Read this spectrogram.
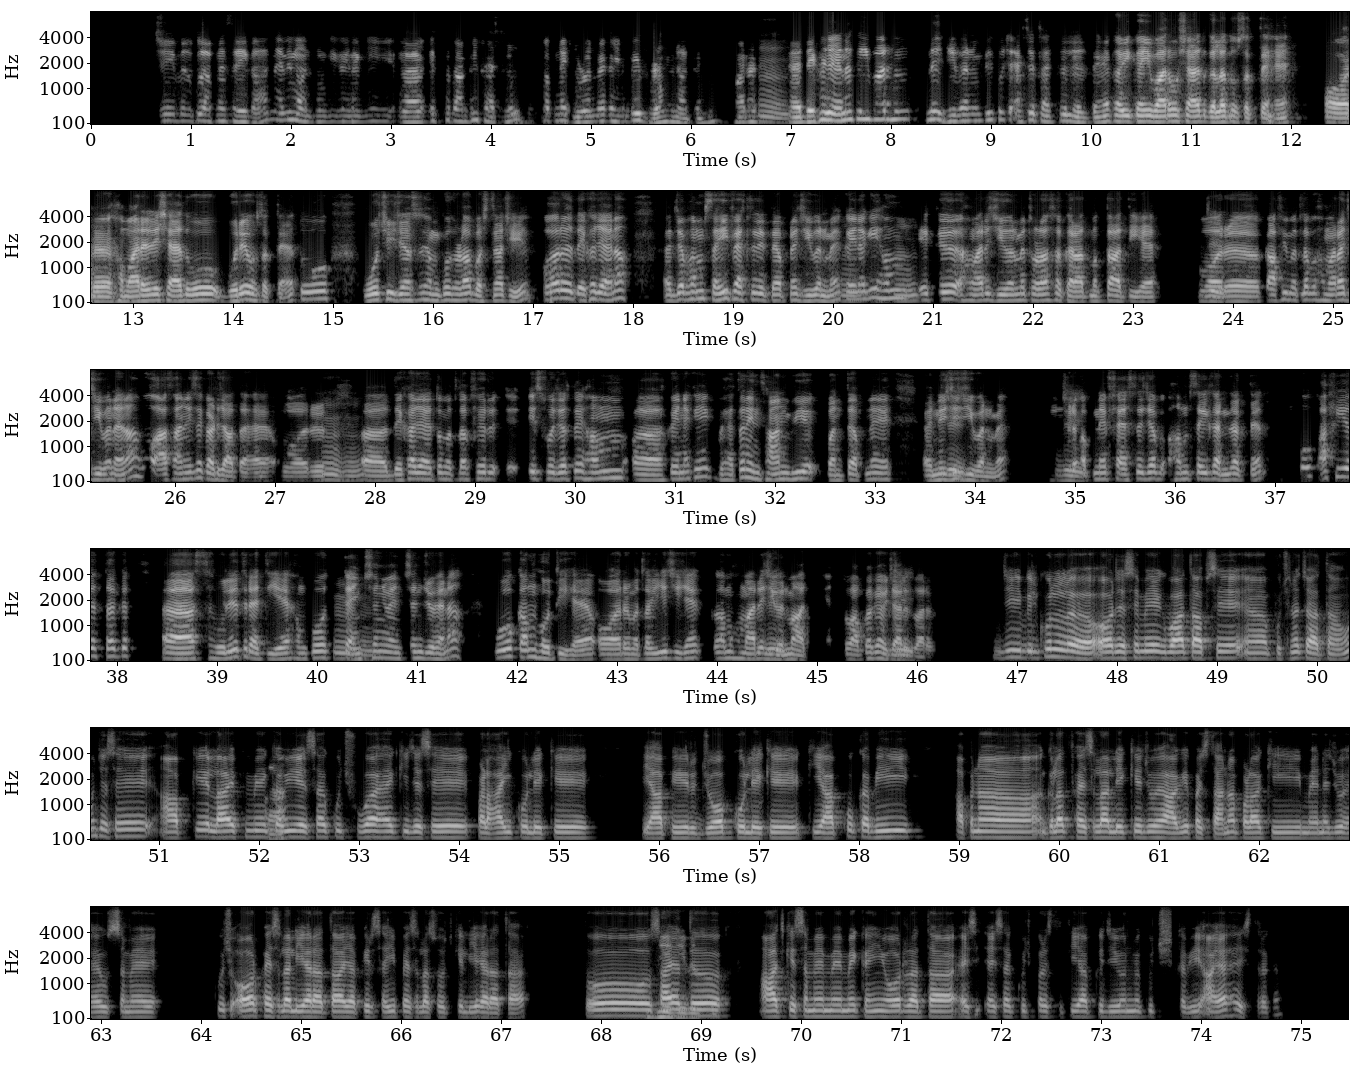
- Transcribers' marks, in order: in English: "टेंशन-वेंशन"; in English: "लाइफ़"; in English: "जॉब"
- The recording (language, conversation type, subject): Hindi, unstructured, आपके लिए सही और गलत का निर्णय कैसे होता है?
